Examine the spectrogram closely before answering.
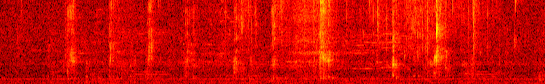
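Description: Faint wet mouth sounds of a person biting and chewing a juicy orange wedge, with scattered small clicks; the sharpest clicks come a little after three and about four seconds in.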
